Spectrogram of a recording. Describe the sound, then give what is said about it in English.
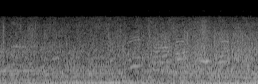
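A police boat engine idles steadily offshore on open water, a constant low rumble with a faint hum beneath a broad wash of water and wind noise, unchanging throughout. “Now, offshore, a police boat idles on the water.”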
